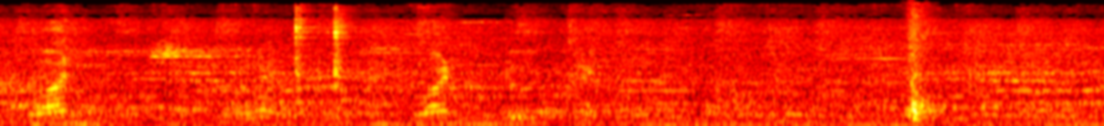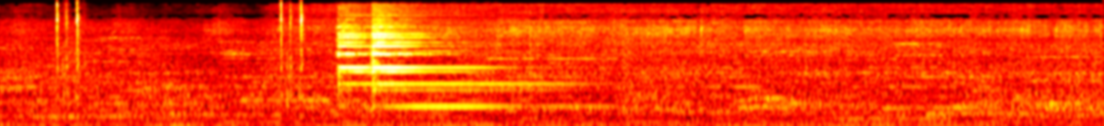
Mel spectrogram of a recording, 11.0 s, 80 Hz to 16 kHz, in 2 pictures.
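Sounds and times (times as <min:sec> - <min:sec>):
notification bell ding: 0:07.2 - 0:08.8.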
